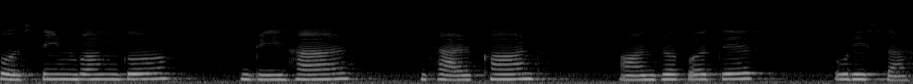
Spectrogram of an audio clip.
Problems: none marked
